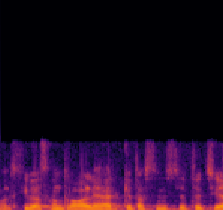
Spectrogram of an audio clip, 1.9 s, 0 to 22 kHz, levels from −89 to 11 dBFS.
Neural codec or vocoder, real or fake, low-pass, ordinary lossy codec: none; real; 7.2 kHz; Opus, 64 kbps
